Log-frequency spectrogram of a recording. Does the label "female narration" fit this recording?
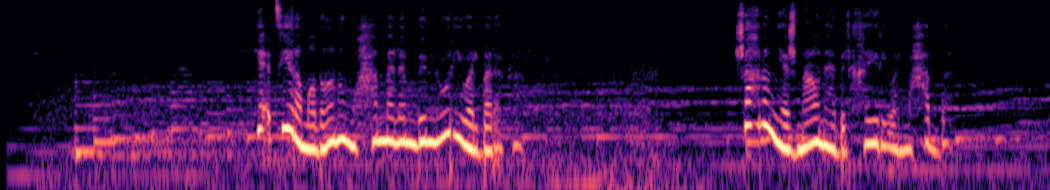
No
